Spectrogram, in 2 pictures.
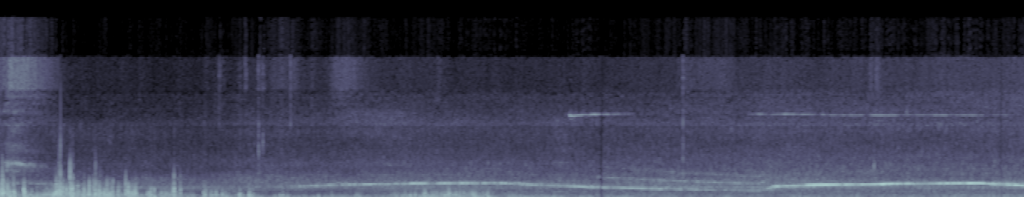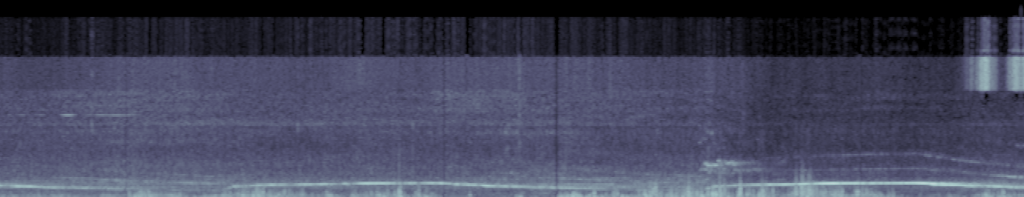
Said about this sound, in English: That's got to be another ambulance.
